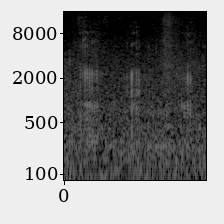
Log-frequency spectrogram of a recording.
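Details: RagaMuffin kitten, 13 weeks old, from a litter, purring indoors: a soft, steady, hissing purr under a faint broadband rush, with a few light clicks.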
